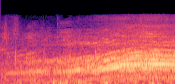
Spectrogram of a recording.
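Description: A team of boys cheering together: many voices join in one rising shout that climbs in pitch and loudness to its peak near the end.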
